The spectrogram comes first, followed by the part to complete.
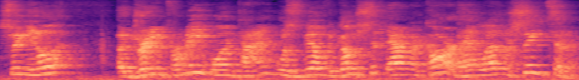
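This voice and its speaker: An extremely high-pitched man with a raised, projected voice, very fast pace and lively intonation, over noticeable background noise and audible room echo. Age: 50s. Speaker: motivational business mentor. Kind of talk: motivational talk on a group call. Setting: video call. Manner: animated.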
